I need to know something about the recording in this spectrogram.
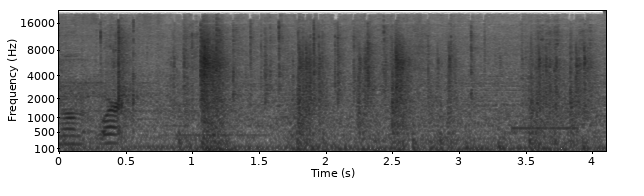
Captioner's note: banging; dial tone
